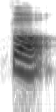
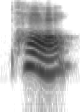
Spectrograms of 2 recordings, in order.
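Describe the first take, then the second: First: The syllable begins with an f sound. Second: The syllable begins with an aspirated p. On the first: This is how the general public says it. "but people say fa" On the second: This is the standard pronunciation. "we have pa"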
